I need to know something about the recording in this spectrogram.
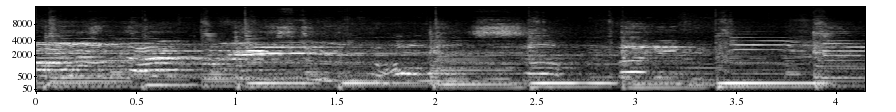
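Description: Nylon-string acoustic guitar fingerpicked as a country-style accompaniment: bass notes that step between pitches under plucked chords, about two strokes a second.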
